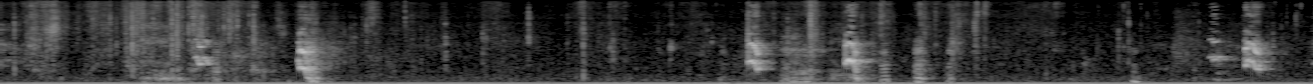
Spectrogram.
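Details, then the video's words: Stabyhoun puppies yelping in short, high, harmonic bursts, one loud cry followed by pairs of yelps spaced several seconds apart, over a constant low hum and soft background rustling. "Stabyhoun Puppies"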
